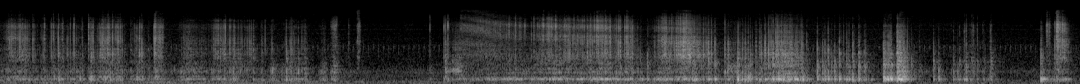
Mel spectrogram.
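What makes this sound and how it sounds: Long red acrylic nails tap fast and scratch across a flat dark grey chalkboard surface. Dense bursts of bright, gritty scraping mix with quick clicky taps over a steady low hum. The sound swells and thins, with sharper taps near the end.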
